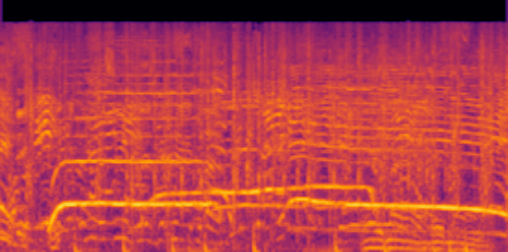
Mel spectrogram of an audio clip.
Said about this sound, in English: If you received that, let's get a hand clap.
